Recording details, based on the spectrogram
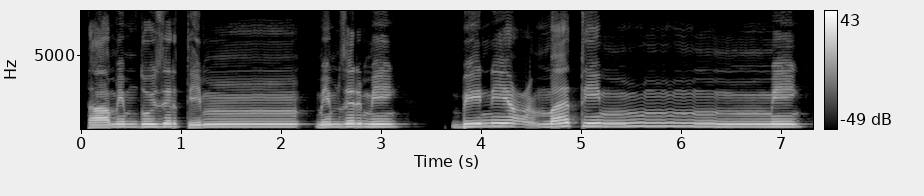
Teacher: তা দিয়ে তাসদিদ ওয়ালা মিমকে ধরবে, এখানে ঈদগামে বাগুন্নাহ গুন্না হবে। তানবিনের পরে ঈদগামে বাগুন্নার 4 হরফের এক হরফ মিম আসছে তাসদিদ সহকারে।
